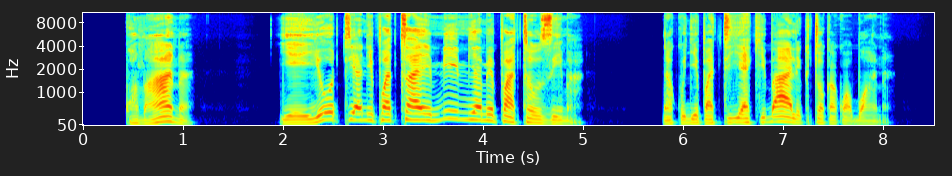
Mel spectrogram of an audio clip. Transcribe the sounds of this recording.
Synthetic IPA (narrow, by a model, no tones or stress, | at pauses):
kwamaːna | jɛjɔtɛanipataɛmimiamɛpatauzima̰ | nakuʄipatiakiɓaliku̥tɔkakwa̰ɓwa̰na̰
